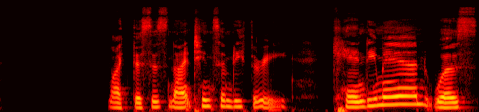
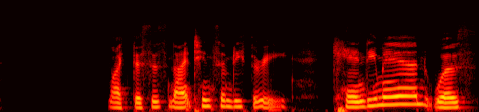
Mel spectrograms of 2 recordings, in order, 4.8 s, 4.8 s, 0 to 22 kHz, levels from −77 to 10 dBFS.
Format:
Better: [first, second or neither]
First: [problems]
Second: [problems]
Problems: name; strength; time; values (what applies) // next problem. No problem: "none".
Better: first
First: none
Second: muffled; slightly; fading above 3.5 kHz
